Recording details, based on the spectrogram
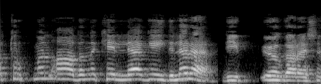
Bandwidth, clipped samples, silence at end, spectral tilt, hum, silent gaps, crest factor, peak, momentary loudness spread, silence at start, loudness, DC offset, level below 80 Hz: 10.5 kHz; under 0.1%; 0 s; -5 dB/octave; none; none; 16 dB; -2 dBFS; 7 LU; 0 s; -17 LUFS; under 0.1%; -52 dBFS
